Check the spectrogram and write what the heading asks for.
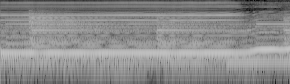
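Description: A woman singing one long held note over keyboard and acoustic guitar accompaniment, the note rising in pitch near the end.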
